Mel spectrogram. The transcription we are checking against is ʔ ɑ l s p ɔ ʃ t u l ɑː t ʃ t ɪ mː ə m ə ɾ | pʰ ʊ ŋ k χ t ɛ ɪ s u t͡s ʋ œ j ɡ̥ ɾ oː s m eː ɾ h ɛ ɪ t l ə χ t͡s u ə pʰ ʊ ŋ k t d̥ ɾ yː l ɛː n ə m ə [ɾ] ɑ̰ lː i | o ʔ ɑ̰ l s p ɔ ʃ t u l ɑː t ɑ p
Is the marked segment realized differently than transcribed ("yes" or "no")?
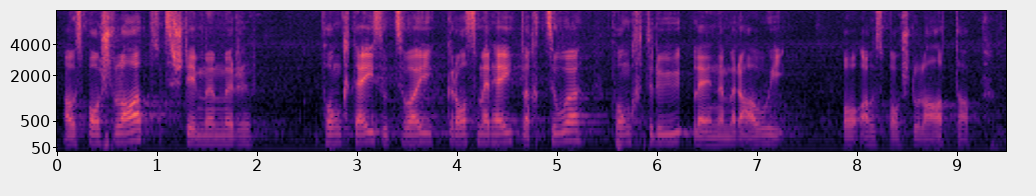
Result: no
